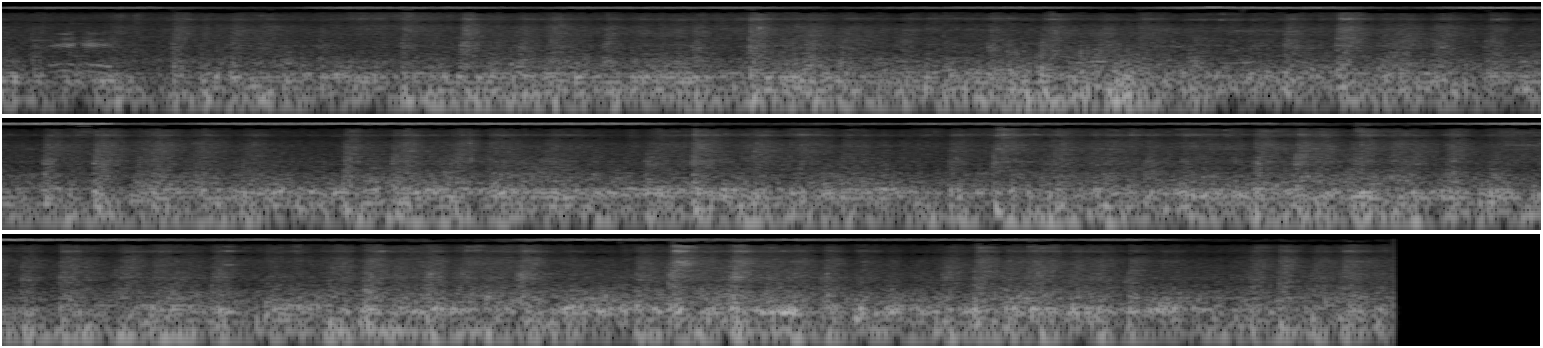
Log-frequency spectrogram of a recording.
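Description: Passenger train on the Goa to Hyderabad route rolling steadily along the rails, with a continuous close rumble and a clickety-clack rhythm from the wheels that runs loud and unbroken throughout.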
